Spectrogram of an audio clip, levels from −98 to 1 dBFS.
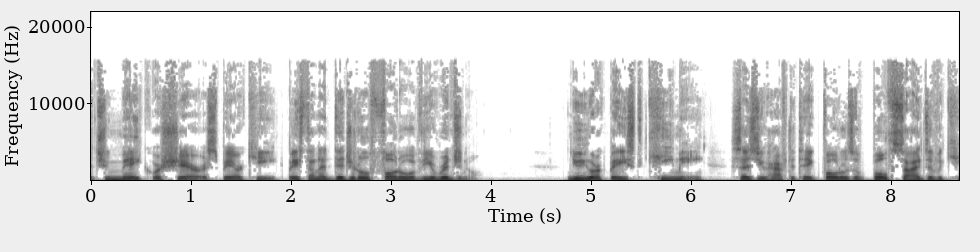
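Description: Around 2.01 to 2.03 s, a brief patch of the speech turns rough and noisy but never drops out. This is a lost packet rebuilt from error correction: a 20 ms stretch went missing and the decoder played the low-bitrate backup copy carried in the following packet. The same coarser, grainier texture returns for longer at 6.69 to 6.99 s, which fits eight separate 20 ms packets rebuilt over 160 ms, and again at 7.55 to 7.69 s, which suggests four packets and 80 ms.

Right after that, at about 7.71 to 7.75 s, there is a short smear or wobble rather than a gap. This is a short concealed packet loss: 20 ms of audio never arrived in time. The receiver extended the preceding sound to fill about 13 ms of the hole, then crossfaded back into the real signal.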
